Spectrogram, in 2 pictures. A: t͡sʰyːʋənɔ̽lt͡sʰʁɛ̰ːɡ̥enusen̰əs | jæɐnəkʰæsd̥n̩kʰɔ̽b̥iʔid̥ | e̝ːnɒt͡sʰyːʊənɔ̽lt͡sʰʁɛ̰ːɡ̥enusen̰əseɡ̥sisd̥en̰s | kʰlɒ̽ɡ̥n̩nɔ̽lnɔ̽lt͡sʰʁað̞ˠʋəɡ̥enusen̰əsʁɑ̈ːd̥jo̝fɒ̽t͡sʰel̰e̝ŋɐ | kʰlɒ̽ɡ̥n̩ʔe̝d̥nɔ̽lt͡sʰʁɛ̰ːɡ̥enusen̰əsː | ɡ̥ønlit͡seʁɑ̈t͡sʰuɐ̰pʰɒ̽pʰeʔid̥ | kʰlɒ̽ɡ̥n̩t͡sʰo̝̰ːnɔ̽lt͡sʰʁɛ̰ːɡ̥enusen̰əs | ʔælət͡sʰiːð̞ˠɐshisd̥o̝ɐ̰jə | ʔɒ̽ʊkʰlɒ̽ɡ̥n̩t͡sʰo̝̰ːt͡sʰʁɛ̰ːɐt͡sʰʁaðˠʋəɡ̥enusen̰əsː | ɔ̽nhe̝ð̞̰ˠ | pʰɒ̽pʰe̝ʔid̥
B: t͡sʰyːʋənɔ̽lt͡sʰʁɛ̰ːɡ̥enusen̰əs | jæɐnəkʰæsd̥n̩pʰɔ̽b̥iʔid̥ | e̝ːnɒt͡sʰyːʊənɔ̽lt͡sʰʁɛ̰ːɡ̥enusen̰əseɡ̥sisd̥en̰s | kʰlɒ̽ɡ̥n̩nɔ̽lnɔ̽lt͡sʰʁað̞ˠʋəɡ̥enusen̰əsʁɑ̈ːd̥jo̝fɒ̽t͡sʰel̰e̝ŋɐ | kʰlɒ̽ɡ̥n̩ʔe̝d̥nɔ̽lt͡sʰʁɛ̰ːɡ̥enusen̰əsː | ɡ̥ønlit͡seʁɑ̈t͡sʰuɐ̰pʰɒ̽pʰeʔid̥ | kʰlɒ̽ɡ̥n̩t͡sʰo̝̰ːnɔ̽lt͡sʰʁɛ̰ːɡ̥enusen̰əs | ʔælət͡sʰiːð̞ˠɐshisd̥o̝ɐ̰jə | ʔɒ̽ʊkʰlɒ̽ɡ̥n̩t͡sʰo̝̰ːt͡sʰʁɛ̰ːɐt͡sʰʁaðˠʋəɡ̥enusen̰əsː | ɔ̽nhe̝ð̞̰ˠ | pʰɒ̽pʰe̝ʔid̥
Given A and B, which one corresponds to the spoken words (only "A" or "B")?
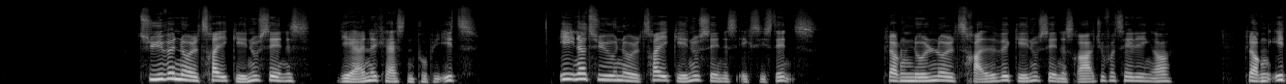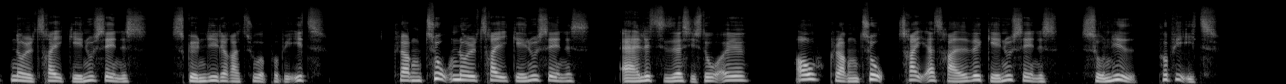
B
